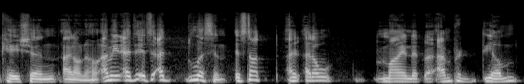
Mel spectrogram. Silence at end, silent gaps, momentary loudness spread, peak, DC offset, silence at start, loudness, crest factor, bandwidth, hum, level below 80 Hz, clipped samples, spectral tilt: 0.05 s; none; 5 LU; -2 dBFS; under 0.1%; 0 s; -17 LUFS; 14 dB; 12 kHz; none; -58 dBFS; under 0.1%; -5.5 dB/octave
